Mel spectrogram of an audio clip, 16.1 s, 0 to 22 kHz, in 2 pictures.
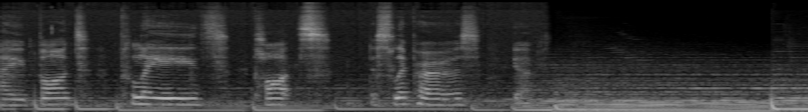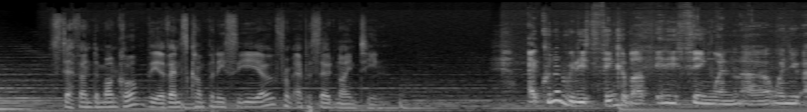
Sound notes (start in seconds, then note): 6.6 voiceover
